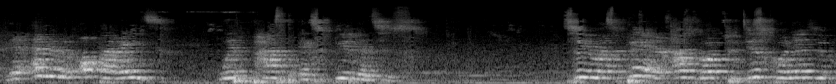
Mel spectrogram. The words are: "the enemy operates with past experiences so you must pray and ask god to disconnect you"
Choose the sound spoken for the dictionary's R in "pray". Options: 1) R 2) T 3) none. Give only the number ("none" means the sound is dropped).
3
